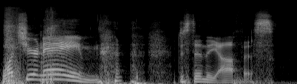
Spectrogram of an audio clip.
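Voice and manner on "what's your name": high-pitched, slow yelling. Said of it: "she's like".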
